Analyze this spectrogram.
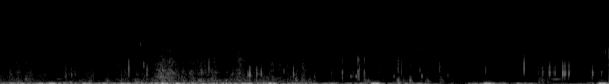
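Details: Stomach growling (borborygmi) recorded for ASMR, tagged as hunger sounds: low rumbling and gurgling with irregular bubbling pops over several seconds.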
